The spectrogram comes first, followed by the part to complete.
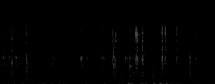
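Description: Faint, scattered light ticks and rustles of folded cardstock being handled and lined up by hand, with a few clicks clustered in the second half.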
